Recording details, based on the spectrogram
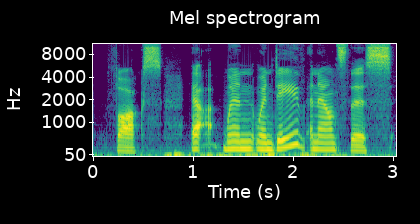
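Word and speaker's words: Fawkes: I thought it was pronounced like fix. Fox the Phoenix.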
